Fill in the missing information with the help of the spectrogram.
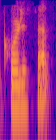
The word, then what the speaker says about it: cordyceps: Cordyceps? – Cordyceps.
